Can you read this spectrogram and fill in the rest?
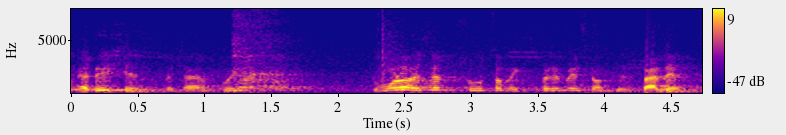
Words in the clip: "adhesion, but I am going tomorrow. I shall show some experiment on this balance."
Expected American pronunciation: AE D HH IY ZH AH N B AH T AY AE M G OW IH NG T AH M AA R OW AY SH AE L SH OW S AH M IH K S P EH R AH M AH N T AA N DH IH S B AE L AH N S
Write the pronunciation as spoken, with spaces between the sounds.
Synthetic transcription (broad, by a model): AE D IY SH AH N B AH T AY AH M G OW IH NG T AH M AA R OW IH S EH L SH OW S AH M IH K S P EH R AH M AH N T AA N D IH S B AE L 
